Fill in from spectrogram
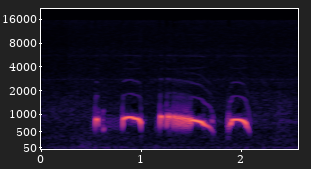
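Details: Spotted dove cooing in the 'hạp bổi' voice style used in Vietnam; a soft short note, then three fuller hollow coos, the third longest and drawn out with a falling finish, over quiet background.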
